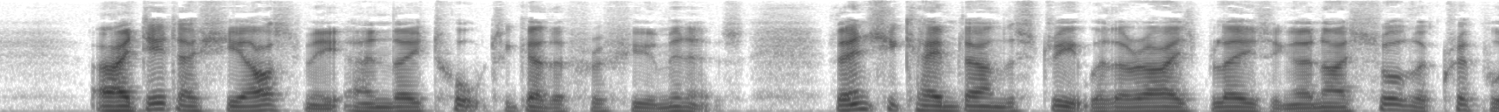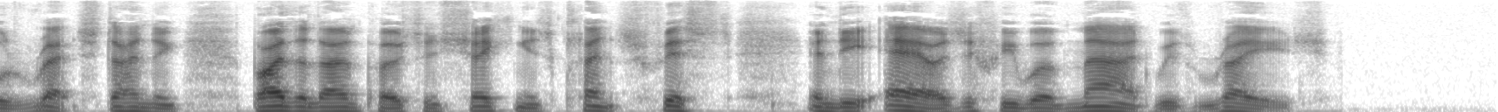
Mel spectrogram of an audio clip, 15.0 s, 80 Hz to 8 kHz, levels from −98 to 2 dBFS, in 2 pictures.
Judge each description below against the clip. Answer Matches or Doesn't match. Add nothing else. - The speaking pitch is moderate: Doesn't match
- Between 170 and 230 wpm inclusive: Matches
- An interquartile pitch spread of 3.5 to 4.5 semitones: Doesn't match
